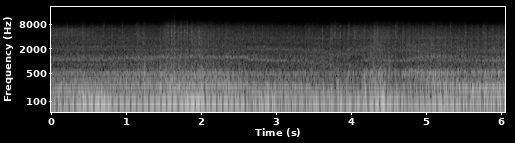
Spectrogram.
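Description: Honda Africa Twin's parallel-twin engine running steadily as the motorcycle rides along, heard from on the bike with road noise over it.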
